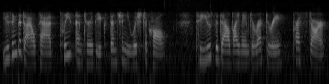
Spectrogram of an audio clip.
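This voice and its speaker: A woman's recorded automated phone menu greeting, spoken in a measured, polite announcer tone. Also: fairly low pitch, expressive, creaky. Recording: tinny phone line.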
